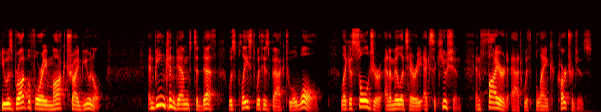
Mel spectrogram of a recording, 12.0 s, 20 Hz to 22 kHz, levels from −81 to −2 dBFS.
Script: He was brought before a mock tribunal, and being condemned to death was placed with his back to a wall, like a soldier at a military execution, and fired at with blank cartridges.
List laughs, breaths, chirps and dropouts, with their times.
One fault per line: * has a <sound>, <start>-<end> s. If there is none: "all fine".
all fine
